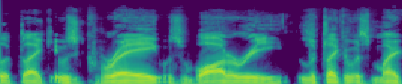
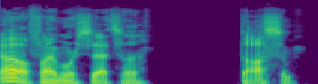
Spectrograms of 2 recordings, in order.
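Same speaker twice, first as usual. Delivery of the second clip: let-down, disappointed retorting tone. Retelling a reply to a man at the gym: imitating a disappointed retort. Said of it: "it was a disappointed retort".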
